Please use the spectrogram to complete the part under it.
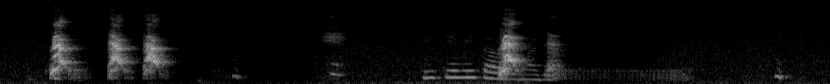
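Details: Chihuahua angry at a towel, opening with three loud evenly spaced barks, followed by a brief wavering growl and two more barks, while a person speaks in the background.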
